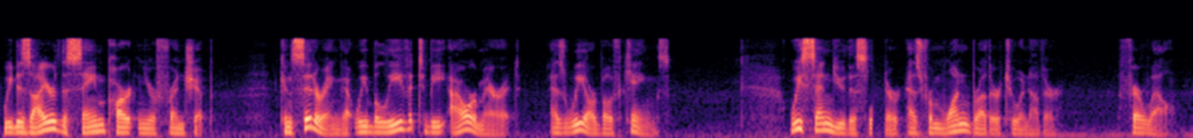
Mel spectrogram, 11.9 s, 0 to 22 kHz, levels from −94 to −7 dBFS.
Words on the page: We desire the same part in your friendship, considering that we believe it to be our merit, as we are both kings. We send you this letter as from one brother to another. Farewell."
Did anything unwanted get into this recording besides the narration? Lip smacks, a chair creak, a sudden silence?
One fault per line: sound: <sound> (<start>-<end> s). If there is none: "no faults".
sound: dropout (8.7-8.8 s)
